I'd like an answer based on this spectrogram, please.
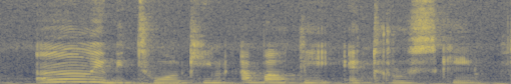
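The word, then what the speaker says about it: Etruschi: Uh we will only be talking about the etruski. I will be using the Italian pronunciation here.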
